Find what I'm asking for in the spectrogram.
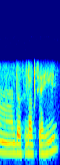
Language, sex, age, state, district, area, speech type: Hindi, female, 30-45, Uttar Pradesh, Prayagraj, rural, conversation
